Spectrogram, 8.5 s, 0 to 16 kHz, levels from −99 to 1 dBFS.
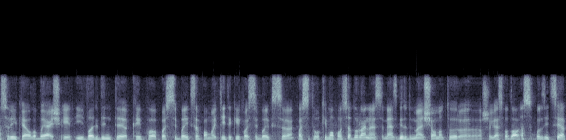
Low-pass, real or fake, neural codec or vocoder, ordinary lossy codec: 7.2 kHz; fake; codec, 16 kHz, 0.8 kbps, ZipCodec; AAC, 96 kbps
